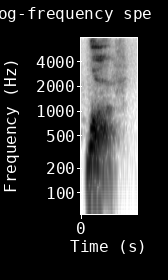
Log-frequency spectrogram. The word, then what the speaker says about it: Gouyave: Guav is Guav, right? – Guav. – Guav, right? – Guav is spelled G-O-U-Y-A-V-E.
